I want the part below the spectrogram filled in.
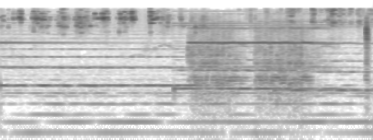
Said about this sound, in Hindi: अरे लगता है चंदर बैजी का फोन आ गया। मैं देखती हूँ।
